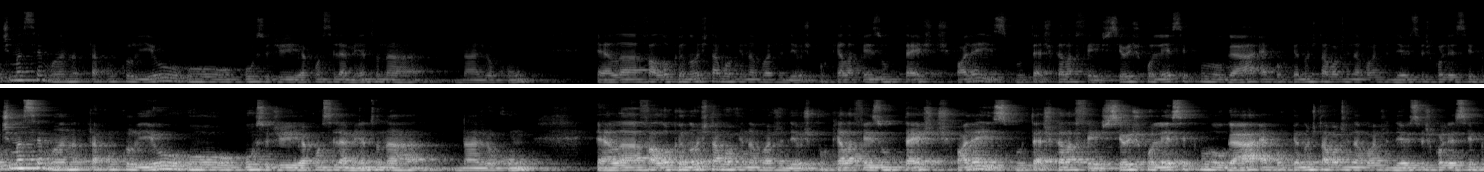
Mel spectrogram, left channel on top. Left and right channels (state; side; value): quieter; left; 23.8 dB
